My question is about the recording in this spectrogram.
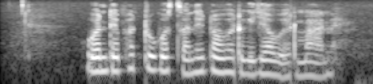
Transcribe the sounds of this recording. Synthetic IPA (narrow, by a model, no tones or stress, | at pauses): wʔendematuɡostanɪnɔweɾɡɪd͡ʒaweɾmanɛ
